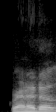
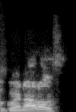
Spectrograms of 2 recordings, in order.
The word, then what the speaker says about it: Granados: your link here and how do you say your last name grenados oh granados granados yeah I can even my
